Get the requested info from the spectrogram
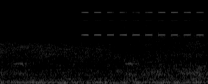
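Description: A DSLR's self-timer beeping rapidly, about eight short high beeps a second, starting almost a second in: the timer counting down to release the shutter.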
